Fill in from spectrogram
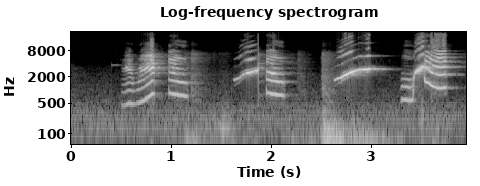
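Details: Pet Indian ringneck parakeet indoors in a small room, giving a run of loud harmonic squawks and whistled, rising-falling notes, several phrases over four seconds with short pauses, possibly speech-like mimicry.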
